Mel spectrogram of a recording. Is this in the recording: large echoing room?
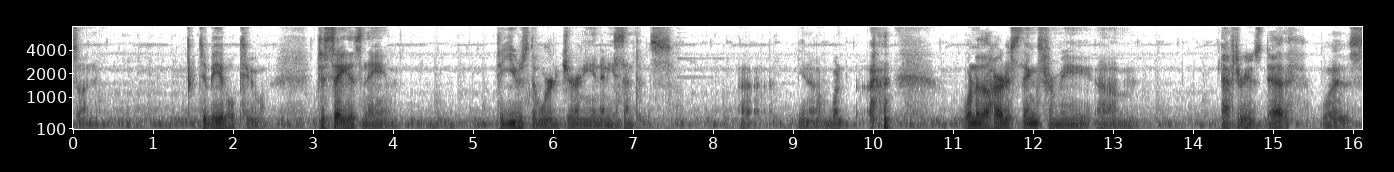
no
